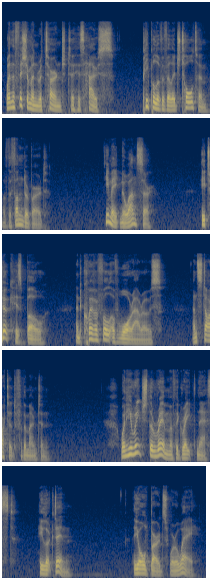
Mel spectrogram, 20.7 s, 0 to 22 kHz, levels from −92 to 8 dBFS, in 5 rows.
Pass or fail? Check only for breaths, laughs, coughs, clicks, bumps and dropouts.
pass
